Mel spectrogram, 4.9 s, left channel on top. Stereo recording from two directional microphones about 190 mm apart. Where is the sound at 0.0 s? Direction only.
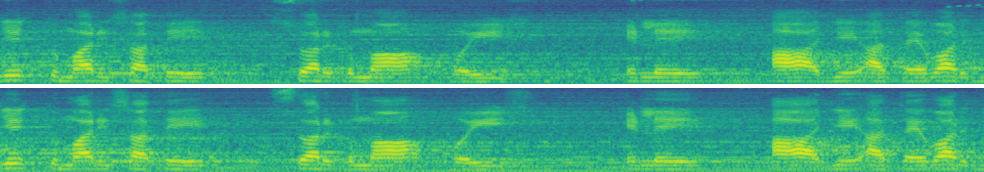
30° right (ahead or behind).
